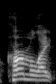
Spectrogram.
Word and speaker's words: Carmelite: No, caramel. C A R M L. Carmelite nuns.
